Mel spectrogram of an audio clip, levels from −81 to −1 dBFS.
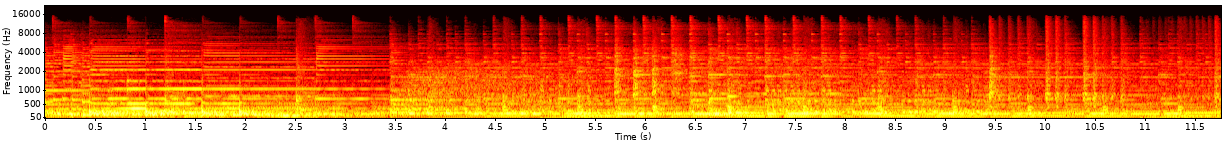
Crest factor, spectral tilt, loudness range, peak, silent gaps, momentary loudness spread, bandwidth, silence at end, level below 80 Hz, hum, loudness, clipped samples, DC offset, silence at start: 16 dB; -6.5 dB/octave; 4 LU; 0 dBFS; none; 6 LU; 15.5 kHz; 0 s; -32 dBFS; none; -17 LUFS; under 0.1%; under 0.1%; 0 s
